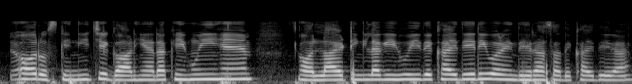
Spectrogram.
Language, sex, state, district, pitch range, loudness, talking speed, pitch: Hindi, female, Uttar Pradesh, Budaun, 210-240 Hz, -16 LUFS, 210 wpm, 225 Hz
